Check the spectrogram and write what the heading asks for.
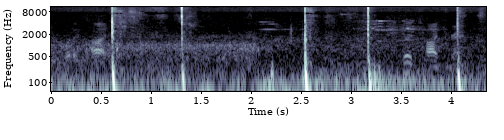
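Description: Soccer ball struck by players' feet in a quick passing drill: four sharp thuds, the loudest a little past the middle.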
